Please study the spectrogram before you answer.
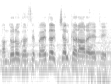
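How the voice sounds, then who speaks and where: A man's voice: fairly high pitch, moderate pace, over music, lightly acted. A man voicing a poor, weary village labourer with a pleading, resigned manner in a cartoon story.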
